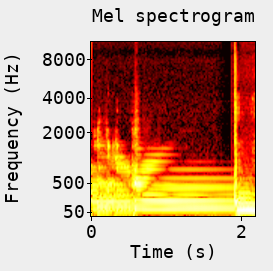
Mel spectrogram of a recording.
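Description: Post-rock band recording: electric guitar through effects and bass guitar picking notes, then holding a ringing chord from about half a second in. A sharp drum hit near the end as the full band comes in.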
